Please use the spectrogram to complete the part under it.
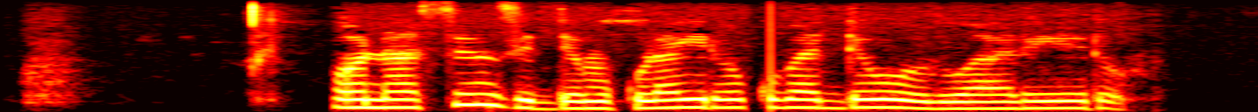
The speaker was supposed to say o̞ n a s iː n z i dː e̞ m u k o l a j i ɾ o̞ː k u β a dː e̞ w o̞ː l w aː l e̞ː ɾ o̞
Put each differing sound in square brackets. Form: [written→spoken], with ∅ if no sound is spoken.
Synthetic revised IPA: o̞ n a s iː n z i dː e̞ m u k [o→u] l a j i ɾ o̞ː k u β a dː e̞ w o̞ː l w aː l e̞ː ɾ o̞

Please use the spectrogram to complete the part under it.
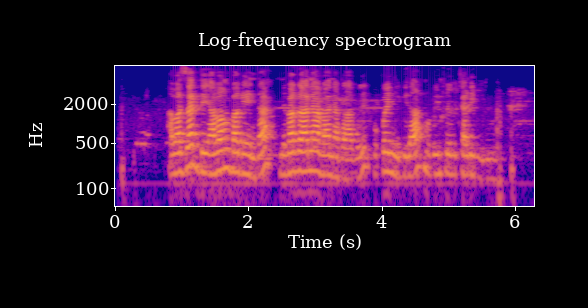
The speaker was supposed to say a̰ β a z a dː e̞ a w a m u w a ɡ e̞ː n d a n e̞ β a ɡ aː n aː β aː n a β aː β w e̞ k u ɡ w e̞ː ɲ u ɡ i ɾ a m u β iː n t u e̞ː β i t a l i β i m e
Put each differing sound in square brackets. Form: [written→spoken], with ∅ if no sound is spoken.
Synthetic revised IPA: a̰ β a z a dː e̞ a [w→β] a m u [w→β] a ɡ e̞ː n d a n e̞ β a ɡ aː n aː β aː n a β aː β w e̞ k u [ɡ→k] w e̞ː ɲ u ɡ i ɾ a m u β iː n t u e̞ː β i t a l i β i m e

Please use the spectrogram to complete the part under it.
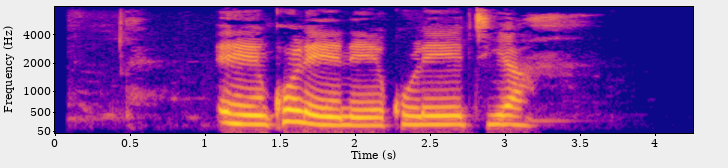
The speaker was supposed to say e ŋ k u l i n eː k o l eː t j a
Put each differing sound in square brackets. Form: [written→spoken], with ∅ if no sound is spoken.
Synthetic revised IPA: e ŋ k [u→o] l [i→e] n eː k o l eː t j a

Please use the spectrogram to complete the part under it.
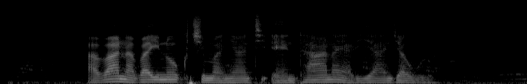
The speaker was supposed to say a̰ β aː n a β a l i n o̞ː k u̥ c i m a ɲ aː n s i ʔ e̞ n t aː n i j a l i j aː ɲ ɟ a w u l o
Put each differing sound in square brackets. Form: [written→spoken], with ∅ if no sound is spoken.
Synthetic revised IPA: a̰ β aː n a β a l i n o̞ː k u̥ c i m a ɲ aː n [s→t] i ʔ e̞ n t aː n [i→a] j a l i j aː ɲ ɟ a w u l o

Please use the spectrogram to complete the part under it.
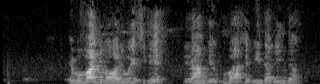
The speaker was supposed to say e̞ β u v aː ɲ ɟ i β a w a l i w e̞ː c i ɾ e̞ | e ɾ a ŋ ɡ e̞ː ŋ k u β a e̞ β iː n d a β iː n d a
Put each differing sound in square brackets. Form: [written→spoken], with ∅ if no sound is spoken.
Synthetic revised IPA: e̞ β u v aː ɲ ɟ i β a w a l i w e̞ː c i ɾ e̞ | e ɾ a ŋ ɡ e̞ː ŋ k u β a e̞ β iː n d a β iː n d a

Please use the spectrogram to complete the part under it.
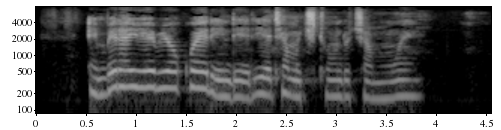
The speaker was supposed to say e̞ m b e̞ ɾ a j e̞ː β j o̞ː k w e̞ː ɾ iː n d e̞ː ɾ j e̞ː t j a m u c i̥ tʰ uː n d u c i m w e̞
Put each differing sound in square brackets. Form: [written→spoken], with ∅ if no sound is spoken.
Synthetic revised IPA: e̞ m b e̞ ɾ a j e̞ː β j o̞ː k w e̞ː ɾ iː n d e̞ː ɾ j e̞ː t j a m u c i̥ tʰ uː n d u c [i→a] m w e̞

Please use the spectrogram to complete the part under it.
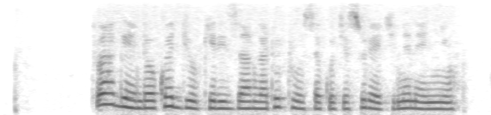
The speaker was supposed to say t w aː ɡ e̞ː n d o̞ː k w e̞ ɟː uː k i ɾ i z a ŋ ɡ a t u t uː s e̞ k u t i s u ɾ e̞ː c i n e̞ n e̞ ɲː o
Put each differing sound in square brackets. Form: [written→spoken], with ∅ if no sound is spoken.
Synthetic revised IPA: t w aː ɡ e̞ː n d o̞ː k w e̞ ɟː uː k i ɾ i z a ŋ ɡ a t u t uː s e̞ k u [t→c] i s u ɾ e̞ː c i n e̞ n e̞ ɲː o

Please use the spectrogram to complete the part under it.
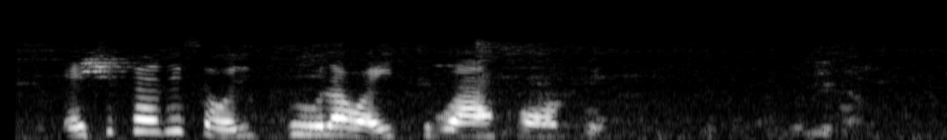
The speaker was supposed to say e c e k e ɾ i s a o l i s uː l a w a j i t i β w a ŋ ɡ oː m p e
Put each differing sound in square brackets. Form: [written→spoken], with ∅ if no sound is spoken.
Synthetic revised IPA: e c [e→i] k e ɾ i s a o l i [s→t] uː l a w a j i t i β w a ŋ [ɡ→k] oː m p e

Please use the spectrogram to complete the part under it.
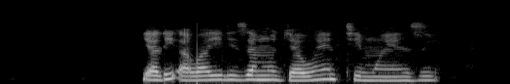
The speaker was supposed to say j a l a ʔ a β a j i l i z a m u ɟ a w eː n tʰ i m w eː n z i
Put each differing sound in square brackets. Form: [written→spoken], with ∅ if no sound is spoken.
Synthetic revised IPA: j a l [a→i] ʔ a [β→w] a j i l i z a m u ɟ a w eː n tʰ i m w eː n z i

